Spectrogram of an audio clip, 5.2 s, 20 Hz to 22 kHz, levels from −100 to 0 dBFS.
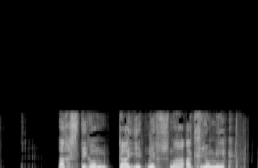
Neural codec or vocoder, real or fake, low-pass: none; real; 7.2 kHz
